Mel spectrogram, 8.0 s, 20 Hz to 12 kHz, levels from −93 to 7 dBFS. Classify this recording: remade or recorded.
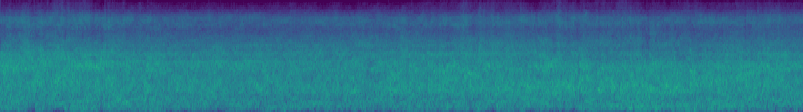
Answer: remade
